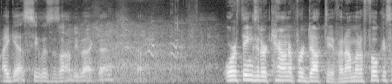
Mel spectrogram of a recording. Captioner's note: laugh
